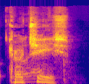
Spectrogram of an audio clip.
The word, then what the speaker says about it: Cochise: Uh, the board members in Mohave um, should go ask their buddies um, it, what, what is Cohese? Is that how you say it? Co- Cochise. Cochise. Cochise.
